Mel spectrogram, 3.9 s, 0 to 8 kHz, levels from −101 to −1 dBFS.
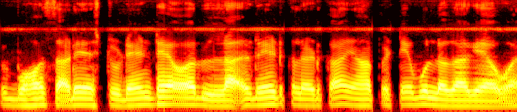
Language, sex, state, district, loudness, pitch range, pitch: Hindi, male, Bihar, West Champaran, -15 LUFS, 120-135 Hz, 125 Hz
